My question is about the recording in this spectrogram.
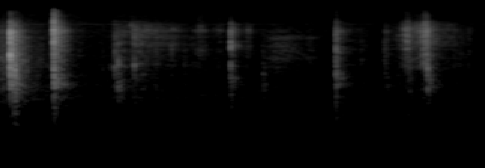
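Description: A plastic card worked under the plastic screen bezel of an Acer laptop, prying at its snap latches: a few faint, scattered plastic clicks and light scrapes.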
